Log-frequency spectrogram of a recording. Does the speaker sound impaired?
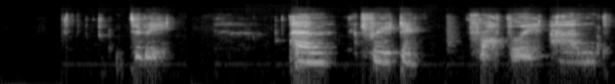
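Yes: spastic quadriplegic cerebral palsy; needs help with most physical tasks, agency carers assist getting up and going to bed.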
